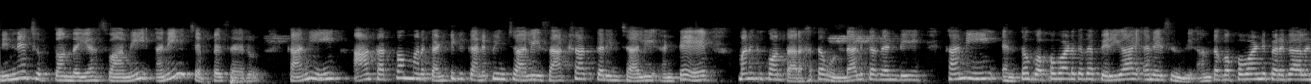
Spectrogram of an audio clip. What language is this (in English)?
Telugu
